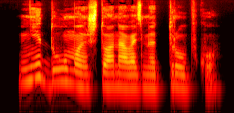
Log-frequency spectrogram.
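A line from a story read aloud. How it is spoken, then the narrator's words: Sad chuckle. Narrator (Russian): грустно усмехнулся Матвеев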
